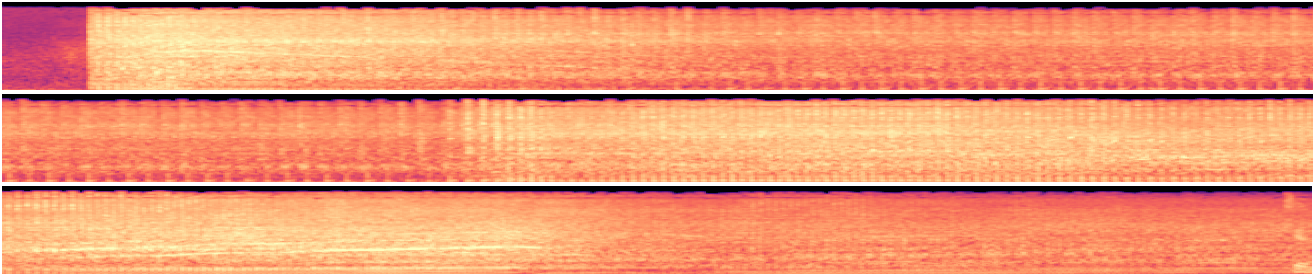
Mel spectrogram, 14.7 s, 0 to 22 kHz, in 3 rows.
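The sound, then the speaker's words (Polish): A small Fiat 126p car engine runs loud, chugging steadily with a rough, knocking idle, then revs up with rising whine before settling back down; no voices. “Tutaj mam właśnie tego malucha na przykład, który nam użyczyła pani Janet Połtorzycka.”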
